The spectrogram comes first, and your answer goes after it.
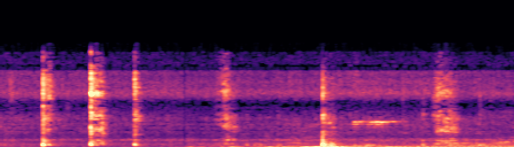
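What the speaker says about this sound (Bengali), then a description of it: "ডালের বড়া ভাজাটা কি সুন্দর হয়েছে" Masoor lentil fritters frying in hot oil, with a few sharp close clinks and stirring knocks at the start, then a soft, steady sizzle underneath, with no talk.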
